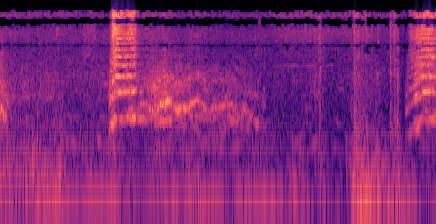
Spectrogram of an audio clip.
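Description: Open safari jeep's engine running as it drives off, with two loud, high-pitched wavering cries over it, one about a second and a half in and another near the end.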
